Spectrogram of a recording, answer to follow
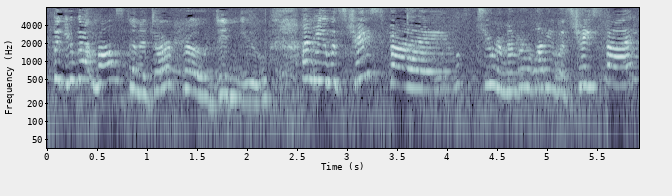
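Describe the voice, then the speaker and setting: A theme park performer, in character as a gracious young princess, tells a story to children at a moderate pace, her very high voice theatrical, animated and peppered with encouraging questions. It's animated storytelling, captured distantly with echo and audience crowd noise.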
